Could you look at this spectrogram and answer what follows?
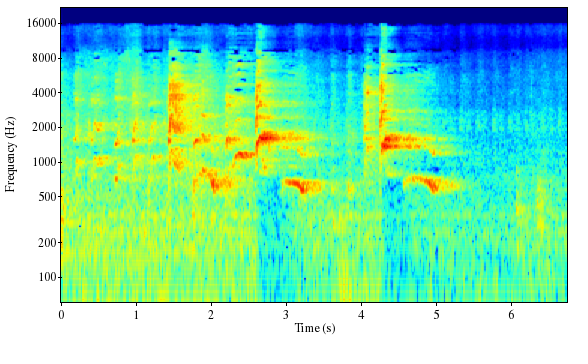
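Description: Labrador yelping and whining several times while held down on its back, calls that rise and fall in pitch, loudest in the first few seconds and fading near the end; the dog is frightened at the vet.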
